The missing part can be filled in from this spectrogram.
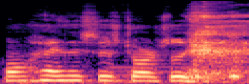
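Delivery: put-on small, little voice. Retelling how an old actor did the voice on the phone: little George Lucas voice. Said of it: "he did the little voice of George".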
